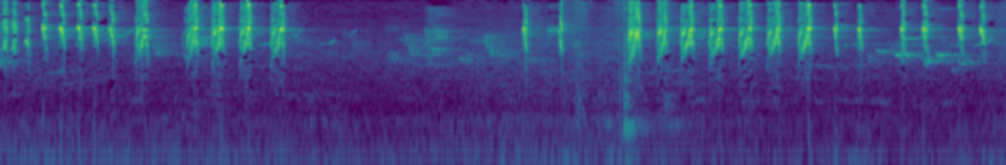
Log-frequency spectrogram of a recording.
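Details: Kolibri wulung sunbird in vigorous, fast narung-style song, used to stimulate young birds to sing: bursts of sharp, high ticking notes in quick runs, then a pause, then a longer rapid series, over a low steady hum.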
